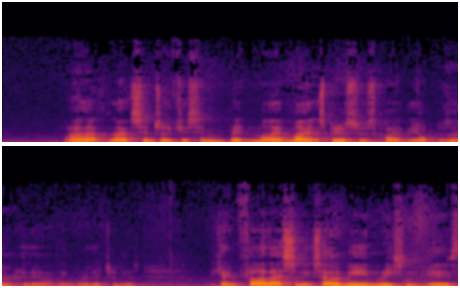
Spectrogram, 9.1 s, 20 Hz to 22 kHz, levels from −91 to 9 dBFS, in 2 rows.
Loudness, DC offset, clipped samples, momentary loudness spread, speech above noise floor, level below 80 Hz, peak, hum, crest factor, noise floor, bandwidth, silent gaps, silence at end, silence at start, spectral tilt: -23 LUFS; under 0.1%; under 0.1%; 14 LU; 24 dB; -40 dBFS; -6 dBFS; none; 18 dB; -46 dBFS; 16.5 kHz; none; 0 s; 0.05 s; -6.5 dB/octave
